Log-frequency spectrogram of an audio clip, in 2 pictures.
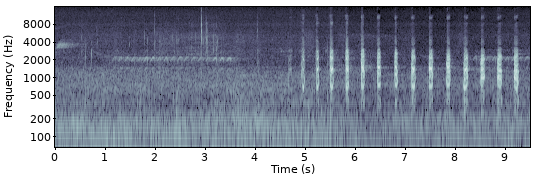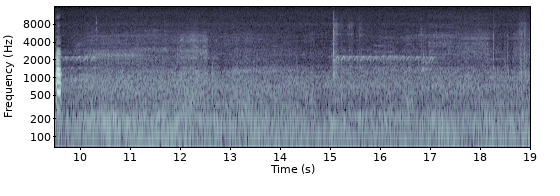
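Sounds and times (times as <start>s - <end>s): wild turkey yelping: 4.9s - 9.7s.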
